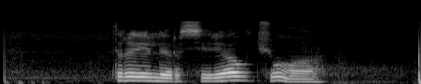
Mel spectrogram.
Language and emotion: Russian, neutral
